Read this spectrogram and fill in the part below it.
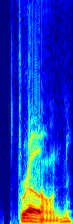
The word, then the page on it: throne: American English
